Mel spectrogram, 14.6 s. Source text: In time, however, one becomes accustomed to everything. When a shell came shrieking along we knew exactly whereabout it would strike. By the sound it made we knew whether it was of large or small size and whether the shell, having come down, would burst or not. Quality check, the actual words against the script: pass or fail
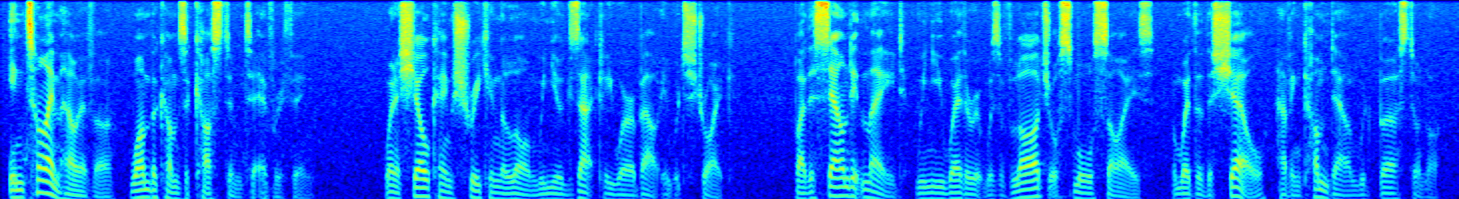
pass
